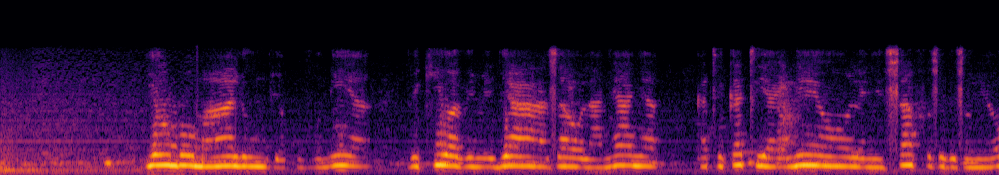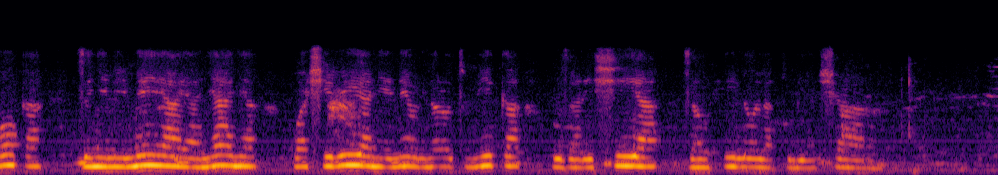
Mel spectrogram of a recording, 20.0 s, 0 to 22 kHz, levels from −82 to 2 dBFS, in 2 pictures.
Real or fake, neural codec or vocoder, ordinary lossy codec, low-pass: real; none; Opus, 24 kbps; 7.2 kHz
